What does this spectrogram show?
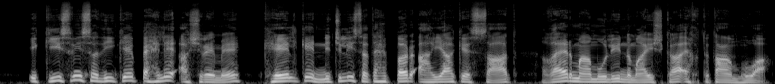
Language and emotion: Urdu, neutral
